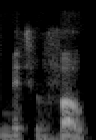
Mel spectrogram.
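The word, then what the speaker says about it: מִצְווֹת: more ham many hebrew nouns become pluralized with an eem sound at the end the other plural ending is oat so for example the word torah when pluralizes to wrote the word mitzvah when pluralizes misvote so usually if a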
